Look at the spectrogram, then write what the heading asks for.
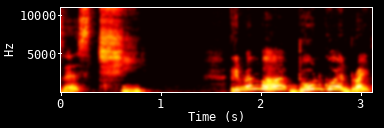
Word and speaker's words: qi: Try to remember number 7 in Chinese. 7 is chi. So QI is pronounced as chi.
